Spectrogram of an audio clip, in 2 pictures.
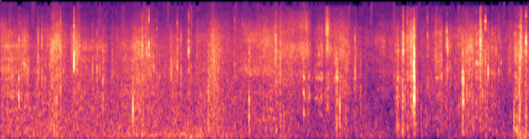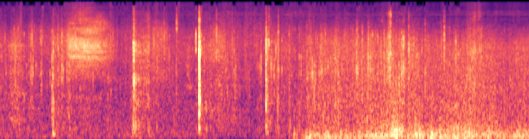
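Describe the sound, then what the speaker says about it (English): Icy wind gusting across a mountain summit ridge in Scotland, buffeting the microphone with a rough, roaring rumble that swells louder near the end, mixed with crunching footsteps. "it's an icy wind that's blowing now"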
